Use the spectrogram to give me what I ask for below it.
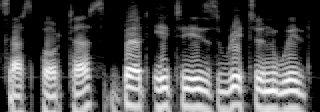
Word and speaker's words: Sasportas: Um, and that is pronounced Sasportas, but it is written with two E.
